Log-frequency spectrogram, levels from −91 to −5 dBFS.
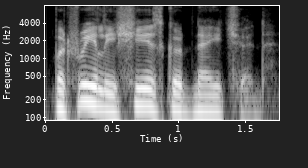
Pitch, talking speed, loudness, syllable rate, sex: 130 Hz, 170 wpm, -16 LUFS, 5.8 syllables/s, male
